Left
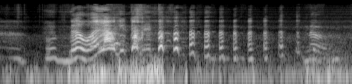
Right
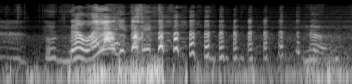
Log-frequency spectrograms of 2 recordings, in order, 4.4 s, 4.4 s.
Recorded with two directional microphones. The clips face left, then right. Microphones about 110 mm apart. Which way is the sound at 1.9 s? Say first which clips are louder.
Right 1 dB; 5° right (ahead or behind).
